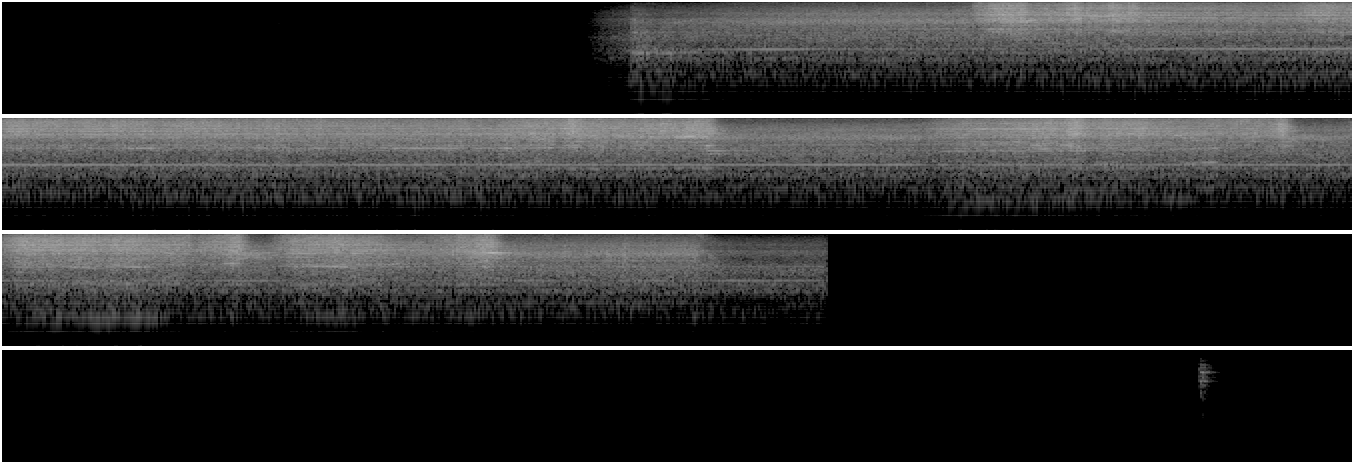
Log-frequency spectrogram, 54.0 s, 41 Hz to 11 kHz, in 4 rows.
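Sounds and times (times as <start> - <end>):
power tool cutting wood: 6.1 - 35.3.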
